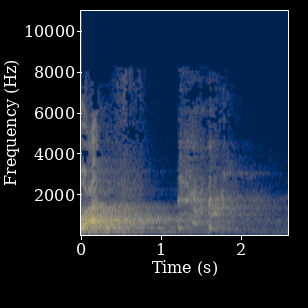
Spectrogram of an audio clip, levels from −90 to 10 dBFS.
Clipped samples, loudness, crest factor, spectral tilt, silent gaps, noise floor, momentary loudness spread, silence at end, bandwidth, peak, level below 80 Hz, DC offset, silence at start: under 0.1%; -28 LUFS; 22 dB; -4.5 dB/octave; none; -53 dBFS; 20 LU; 0.55 s; 8.6 kHz; -4 dBFS; -78 dBFS; under 0.1%; 0 s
